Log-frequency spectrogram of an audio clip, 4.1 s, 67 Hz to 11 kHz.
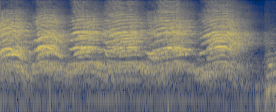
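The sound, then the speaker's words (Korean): A group of children at a taekwondo school in Sillim-dong, Seoul, shouts loud, high-pitched taekwondo kihaps in unison at 4 p.m. on an early-summer afternoon, about five sustained bursts in a steady rhythm with brief dips between them. “오후 4시 초여름 더위를 날리는 시원한 기압 소리가 울려 퍼집니다.”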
